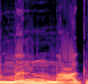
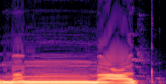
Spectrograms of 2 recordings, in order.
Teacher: मीम पर ज़बर है, नून साकिन है और फिर मीम है, तो यहाँ पर भी इदगाम होगा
